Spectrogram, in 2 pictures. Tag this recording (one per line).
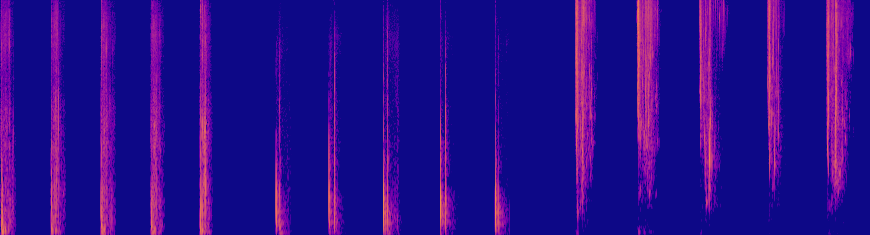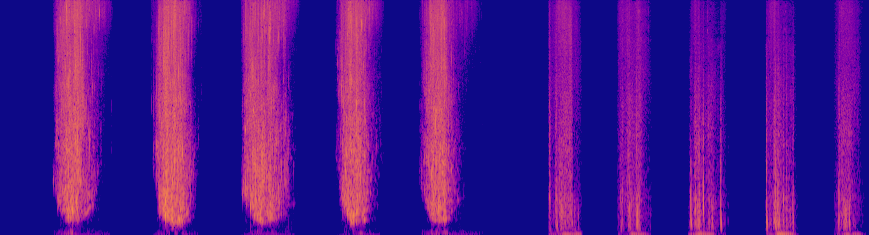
Footstep
Footsteps
dirty
feet
field-recording
foot
game
ground
snow
step
tile
video
walk
water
